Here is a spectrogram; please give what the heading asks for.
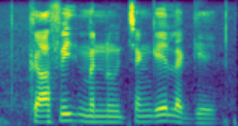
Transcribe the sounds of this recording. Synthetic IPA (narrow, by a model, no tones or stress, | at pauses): kaːfiːmənːũːt͡ʃəŋɡeːləɡːeː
